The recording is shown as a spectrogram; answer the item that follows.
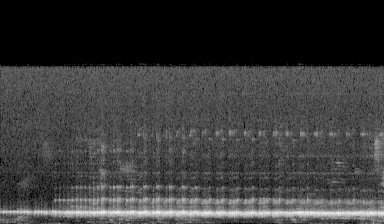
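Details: Mating call of Moltrecht's green tree frog, endemic to Taiwan. A fast pulsed trill holds a steady mid pitch and runs unbroken after the first second.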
